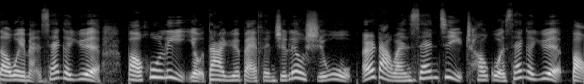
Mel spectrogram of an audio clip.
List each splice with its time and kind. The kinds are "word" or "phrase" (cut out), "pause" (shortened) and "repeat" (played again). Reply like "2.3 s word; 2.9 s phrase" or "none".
3.6 s pause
